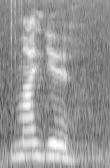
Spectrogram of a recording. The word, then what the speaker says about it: malheur: Como é que pronuncia, Carlinha? Malheur.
